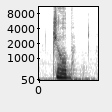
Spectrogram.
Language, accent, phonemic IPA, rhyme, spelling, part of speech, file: English, UK, /dʒɒb/, -ɒb, job, noun / verb, En-uk-job.ogg
- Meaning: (noun) 1. A task 2. An economic role for which a person is paid 3. Plastic surgery 4. A sex act 5. A task, or series of tasks, carried out in batch mode (especially on a mainframe computer)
